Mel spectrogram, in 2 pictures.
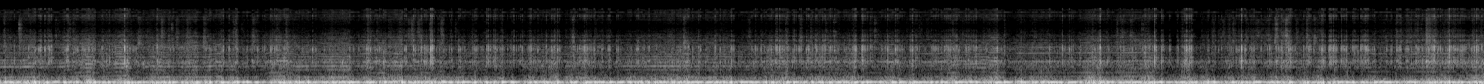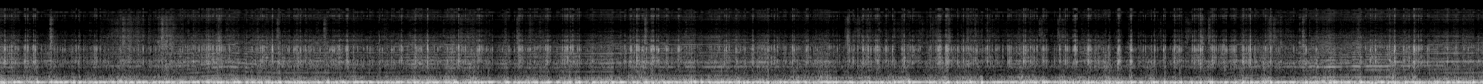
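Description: Rally car engine heard from inside the cockpit, running hard at speed, its pitch rising and falling as the driver shifts and lifts, over steady road and gravel noise.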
